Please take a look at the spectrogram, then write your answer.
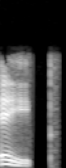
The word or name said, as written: ape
